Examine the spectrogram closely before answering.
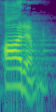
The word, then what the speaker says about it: autumn: En las palabras que terminan en la combinación MN o MB, la última letra en estas combinaciones es muda. Entonces, en la combinación MN, la N es muda, y en MB, la B es muda. Como por ejemplo tenemos autumn, autumn, lamb, dumb. ¿Se fijan? No se pronuncia ni la B ni la N.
